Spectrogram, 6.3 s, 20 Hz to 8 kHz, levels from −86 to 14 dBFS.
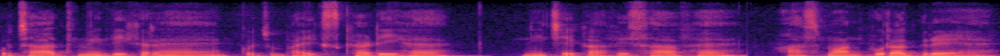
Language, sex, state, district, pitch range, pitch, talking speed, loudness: Hindi, male, Jharkhand, Deoghar, 95-110 Hz, 100 Hz, 165 wpm, -20 LUFS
